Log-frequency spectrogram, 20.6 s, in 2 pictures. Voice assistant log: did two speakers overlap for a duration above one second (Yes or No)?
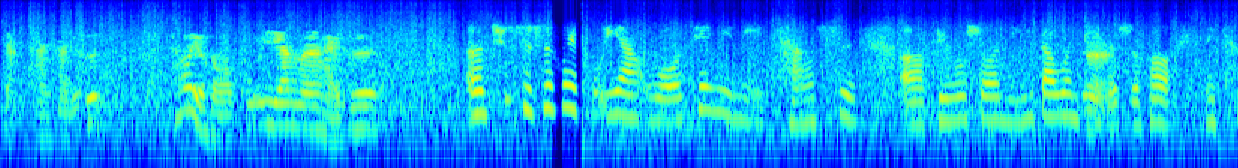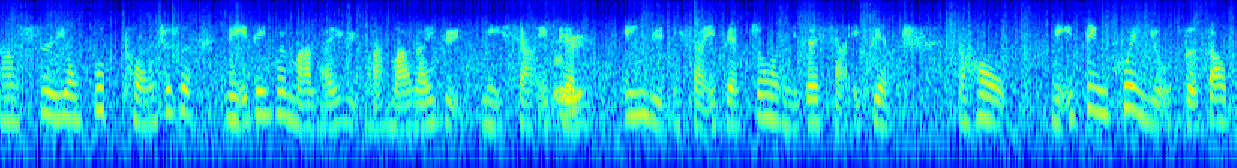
No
